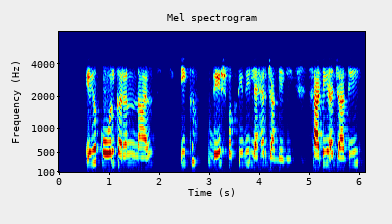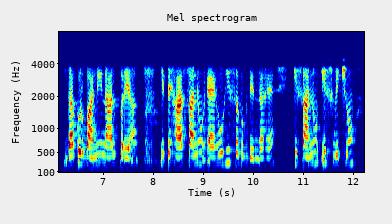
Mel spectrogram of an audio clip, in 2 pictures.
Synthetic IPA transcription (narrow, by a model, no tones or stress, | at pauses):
ɪɦkoːlkəɾənːaːl | ɪk | d̪eːʃpəkt̪iːd̪iːlɛɦəɾd͡ʒaːɡeːɡiːsaːɖiːaːd͡ʒaːd̪iː | d̪aːkʊɾbaːniːnaːlpəɾjaːɪt̪ɪɦaːsːaːnũːʔɛːɦoːɦiːsəbəkd̪ɪ̃nd̪aːɦɛː | kɪsaːnũːʔɪsʋɪt͡ʃõː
